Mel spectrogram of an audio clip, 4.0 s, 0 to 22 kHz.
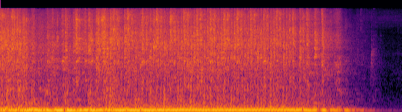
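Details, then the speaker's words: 1970 Oldsmobile Cutlass V8, sat about 15 years: after fuel poured into carb, engine catches and runs a few seconds with a low, slightly uneven burble, then dies as primed fuel runs out. Starts and runs. "yeah, she's all there. It runs. It runs. I'll take it."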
